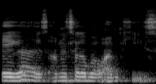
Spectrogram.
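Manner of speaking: low-energy, flat, deadpan monotone. Demonstrating their very flat general aura while introducing a topic: flat delivery. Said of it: "My general aura is very flat".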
